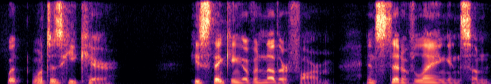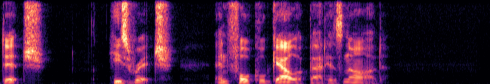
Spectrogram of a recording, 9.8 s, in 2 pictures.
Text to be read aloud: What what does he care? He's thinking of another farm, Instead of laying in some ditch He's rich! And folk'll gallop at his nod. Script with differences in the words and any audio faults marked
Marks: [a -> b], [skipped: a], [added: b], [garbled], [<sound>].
What what does he care? He's thinking of another farm, Instead of laying in some ditch He's rich! And folk'll gallop at his nod.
